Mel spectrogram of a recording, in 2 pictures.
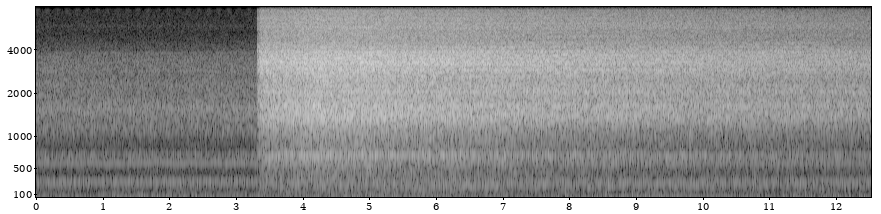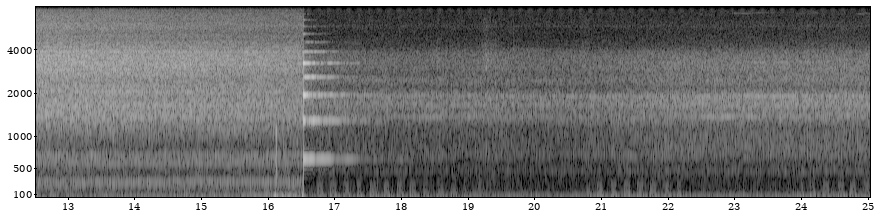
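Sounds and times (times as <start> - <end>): steady air hiss: 3.3 - 16.6
locomotive horn: 16.5 - 17.5.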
